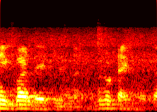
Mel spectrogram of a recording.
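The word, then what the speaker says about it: guillotine: इसकी भी स्पेलिंग एक बार देख लेना, ग्लूटाइन होता है, ग्लूटाइन बोला जाता है कि आप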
